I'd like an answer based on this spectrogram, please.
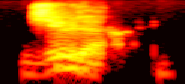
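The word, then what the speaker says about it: Jodeh: Then we will have state senators Matt Ball and Iman is it Jodai? I never know how to someone help me with pronunciation. Jody, Judah, Judah, Judah, it says you.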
